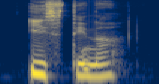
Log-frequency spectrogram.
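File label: "istina", Croatian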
